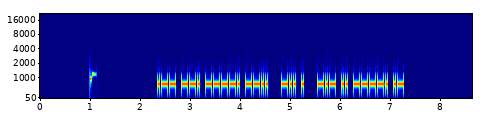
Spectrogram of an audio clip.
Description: Morse code, heard as a keyed tone, about 32 wpm, 700 Hz. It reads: WG9Z DE KI9A
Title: USA Callsign DE Callsign - 4 Characters - 30wpm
